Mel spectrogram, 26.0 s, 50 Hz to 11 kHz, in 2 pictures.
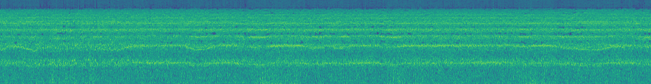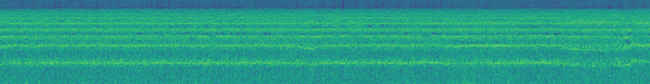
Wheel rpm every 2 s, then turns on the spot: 220, 220, 220, 230, 230, 230, 230, 230, 230, 230, 230, 230, 220.
none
